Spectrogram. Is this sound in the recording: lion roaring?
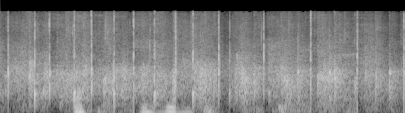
no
